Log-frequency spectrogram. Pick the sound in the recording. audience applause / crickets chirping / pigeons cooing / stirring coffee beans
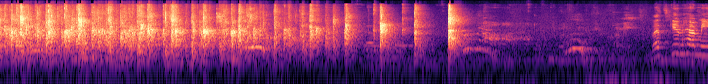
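audience applause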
